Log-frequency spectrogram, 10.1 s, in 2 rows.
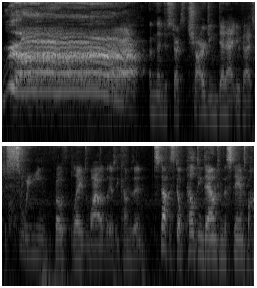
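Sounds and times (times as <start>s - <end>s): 
person imitating a Wookiee roar: 0.0s - 2.9s
speech: 3.2s - 10.0s.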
